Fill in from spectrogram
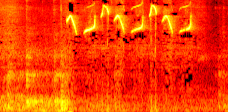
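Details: Cinereous tit singing energetically on a recording meant for tutoring other songbirds: a rapid run of about eight sharp, high, upslurred whistled notes, each clearly separated, after a quiet start with faint low background noise.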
